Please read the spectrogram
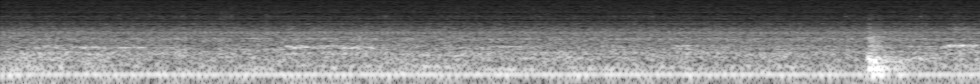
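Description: A steady low hum of room or recording noise, with one short knock about six and a half seconds in.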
